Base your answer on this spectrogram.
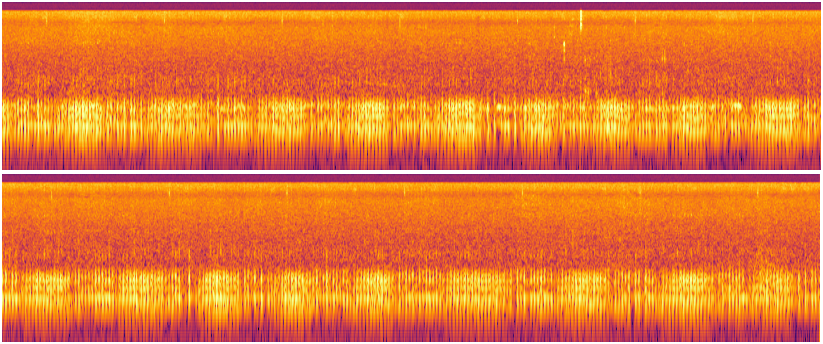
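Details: Affectionate house cat named Chloe purring while pressed close, kissing and pawing her owner's face; an unbroken low, rough purr with a gentle rhythmic pulse of inhale and exhale, one faint click midway.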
